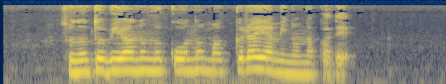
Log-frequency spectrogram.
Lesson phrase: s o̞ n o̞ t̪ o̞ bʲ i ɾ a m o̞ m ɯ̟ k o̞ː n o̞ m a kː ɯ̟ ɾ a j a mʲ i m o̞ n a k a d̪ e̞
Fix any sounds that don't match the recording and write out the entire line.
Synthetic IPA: s o̞ n o̞ t̪ o̞ bʲ i ɾ a n o̞ m ɯ̟ k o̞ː n o̞ m a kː ɯ̟ ɾ a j a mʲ i n o̞ n a k a d̪ e̞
